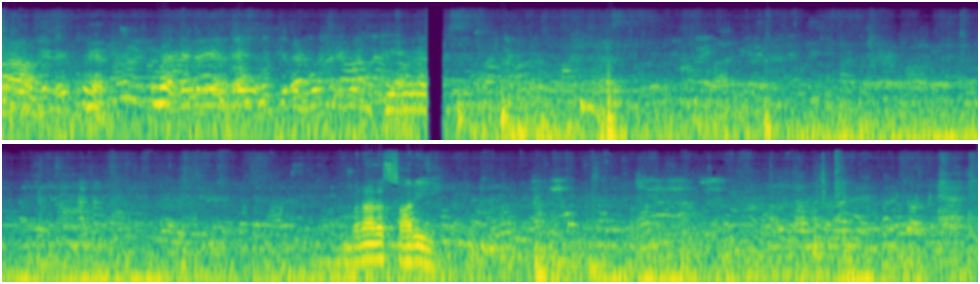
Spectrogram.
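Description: A crowd of people chatters in an echoing hall.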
